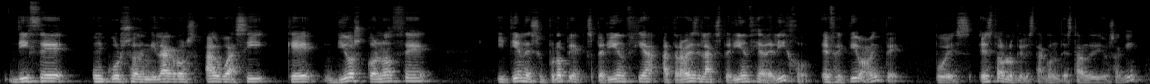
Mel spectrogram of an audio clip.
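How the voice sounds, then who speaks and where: A man giving a reflective explanatory talk on spiritual teachings, pausing often with fillers and reading quoted passages in a raised, livelier voice. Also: mid-range voice. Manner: reflective, pauses with frequent fillers.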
